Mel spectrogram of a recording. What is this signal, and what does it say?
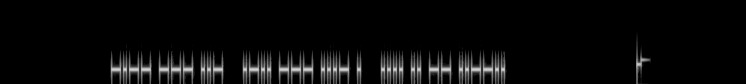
Morse code, heard as a keyed tone, about 40 wpm, 700 Hz. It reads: YOU LOVE HIM?
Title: Sentences from Top 400 Words 40wpm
